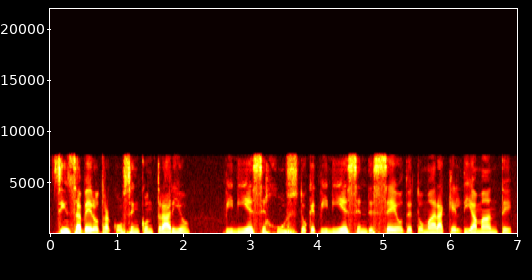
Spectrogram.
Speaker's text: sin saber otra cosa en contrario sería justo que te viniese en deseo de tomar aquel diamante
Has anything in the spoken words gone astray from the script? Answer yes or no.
yes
